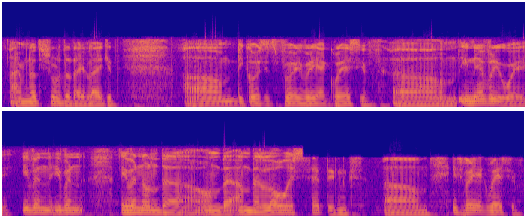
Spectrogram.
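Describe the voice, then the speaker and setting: A man with a Greek accent talking casually on amateur radio, deliberately, often repeating his phrases. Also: on the low side, gravelly. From Greece. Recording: slightly dull shortwave radio with faint hiss. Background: faint radio hiss.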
